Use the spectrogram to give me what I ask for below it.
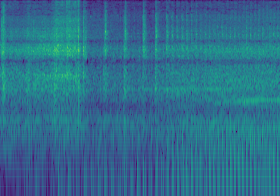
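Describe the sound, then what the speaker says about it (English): A go-kart engine on half choke is pulled to life on a cold day, catching after a few coughs and then running roughly with an uneven, pulsing chug, loud and close with no talking. "Let's put the choke on, and here we go."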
